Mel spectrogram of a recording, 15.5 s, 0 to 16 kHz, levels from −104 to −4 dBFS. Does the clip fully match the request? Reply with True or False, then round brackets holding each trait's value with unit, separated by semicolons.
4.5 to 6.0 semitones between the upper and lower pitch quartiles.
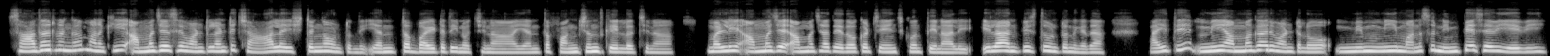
False (3.6 semitones)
